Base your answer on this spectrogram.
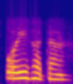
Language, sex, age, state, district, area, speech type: Goan Konkani, female, 45-60, Goa, Murmgao, rural, conversation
